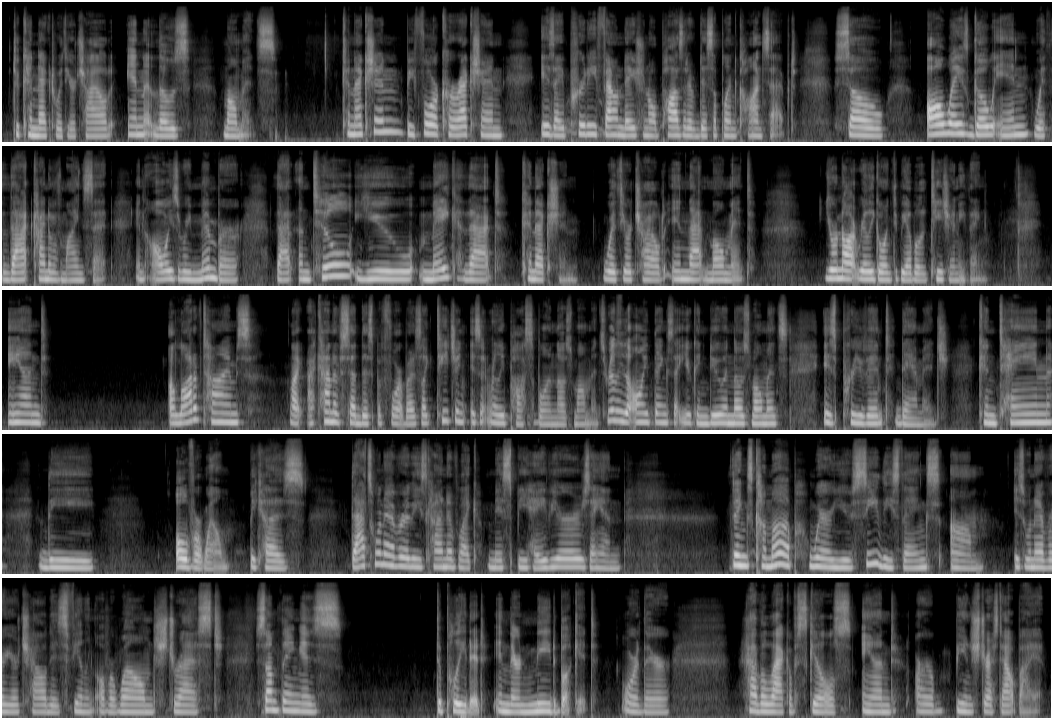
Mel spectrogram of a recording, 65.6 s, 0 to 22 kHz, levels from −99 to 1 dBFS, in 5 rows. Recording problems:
none

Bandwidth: 18 kHz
